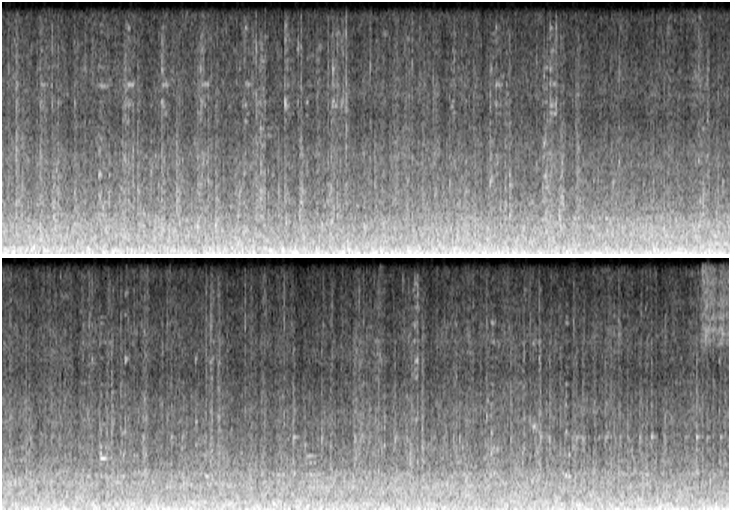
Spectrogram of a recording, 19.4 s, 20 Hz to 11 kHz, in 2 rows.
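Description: The 1924 Wee Georgie Wood narrow-gauge (610 mm) steam train running, heard from the carriage behind the locomotive: a steady rumble of wheels on track with scattered clicks and knocks.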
